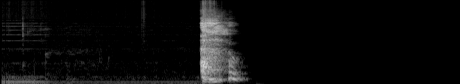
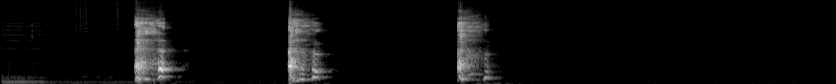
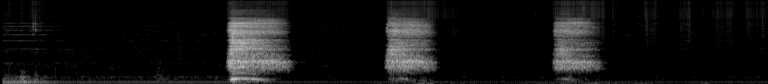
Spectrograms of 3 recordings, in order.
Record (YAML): cough_length: 4.6 s
cough_amplitude: 32768
cough_signal_mean_std_ratio: 0.21
three_cough_length: 8.4 s
three_cough_amplitude: 32768
three_cough_signal_mean_std_ratio: 0.23
exhalation_length: 7.7 s
exhalation_amplitude: 32768
exhalation_signal_mean_std_ratio: 0.33
survey_phase: beta (2021-08-13 to 2022-03-07)
age: 45-64
gender: Female
wearing_mask: 'No'
symptom_none: true
smoker_status: Never smoked
respiratory_condition_asthma: false
respiratory_condition_other: false
recruitment_source: REACT
submission_delay: 3 days
covid_test_result: Negative
covid_test_method: RT-qPCR
influenza_a_test_result: Unknown/Void
influenza_b_test_result: Unknown/Void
